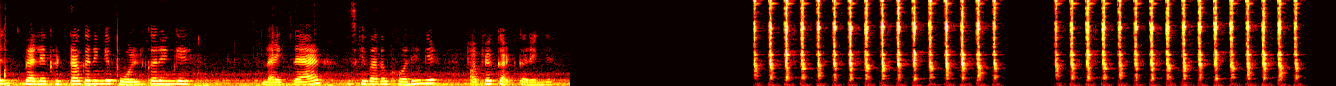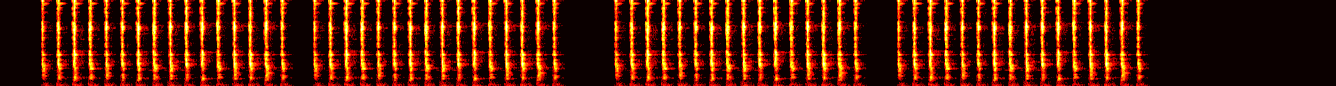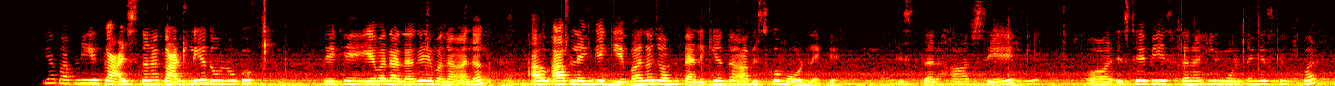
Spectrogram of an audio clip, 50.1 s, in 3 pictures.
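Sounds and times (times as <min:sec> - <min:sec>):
clock-like ticking: 0:09.4 - 0:12.6, 0:13.2 - 0:16.4, 0:17.2 - 0:23.8, 0:24.4 - 0:31.1.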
